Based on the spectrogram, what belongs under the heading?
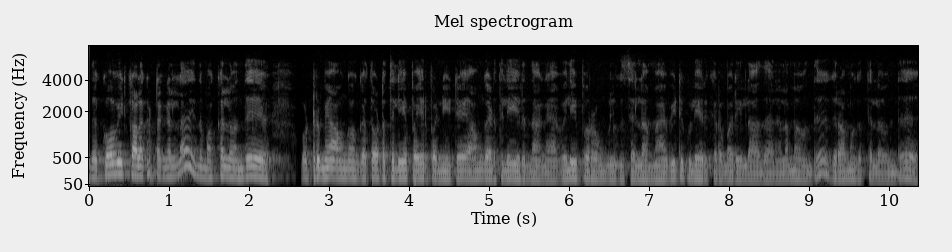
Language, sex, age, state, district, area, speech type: Tamil, male, 45-60, Tamil Nadu, Pudukkottai, rural, spontaneous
